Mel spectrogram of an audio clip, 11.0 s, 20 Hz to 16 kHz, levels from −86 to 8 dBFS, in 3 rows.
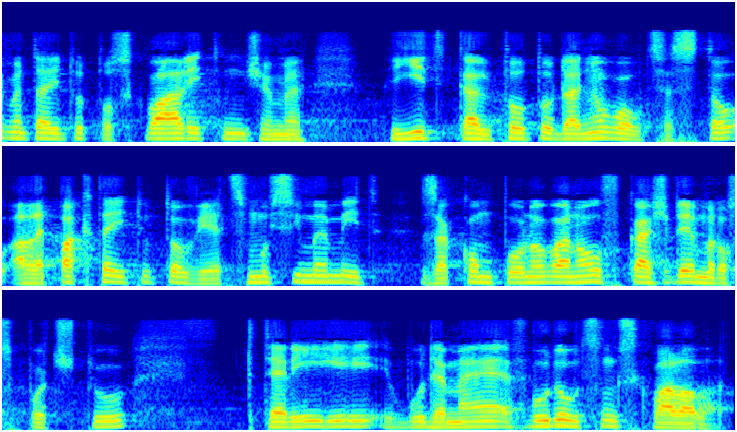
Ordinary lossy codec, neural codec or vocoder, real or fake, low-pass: MP3, 48 kbps; codec, 16 kHz, 0.7 kbps, FocalCodec; fake; 7.2 kHz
